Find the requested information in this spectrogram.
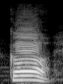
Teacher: कंठ से अगर उच्चारण करेंगे तो कंठ जीभ का भाग कहां जाएगा पीछे खींचा आएगा क यानी जो जीभ है ना कहीं टच नहीं करेगा किसी · जो जीभ है ना कहीं टच नहीं करेगा, किसी भी स्वर तंत्र में टच नहीं करेगा, बल्कि जीभ पीछे ठीक यहाँ पीछे खींच आएगी, जीभ पीछे खींची जाएगी, ठीक है।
